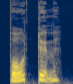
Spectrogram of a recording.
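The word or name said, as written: BORTDØMT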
